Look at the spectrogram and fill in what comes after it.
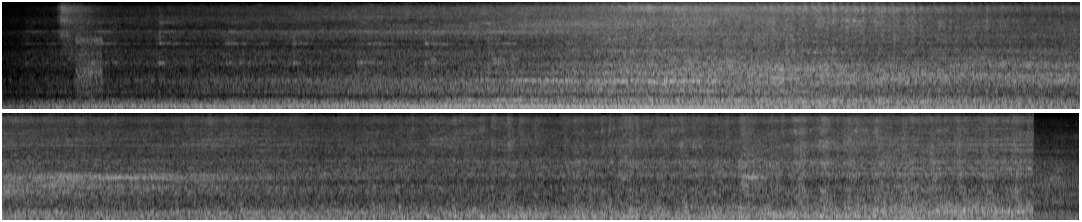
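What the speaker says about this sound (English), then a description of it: "one more westbound manifest coming out of Elkhart bound for Chicago, with a BNSF and CN Givo duo, making their way with a very short train." A short westbound manifest freight train led by BNSF and CN locomotives rolls past near Elkhart, Indiana, a loud sustained roar of engines and rumbling wagons close by that stays steady for the whole stretch.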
